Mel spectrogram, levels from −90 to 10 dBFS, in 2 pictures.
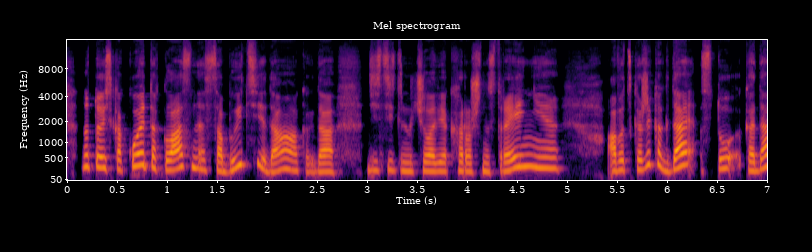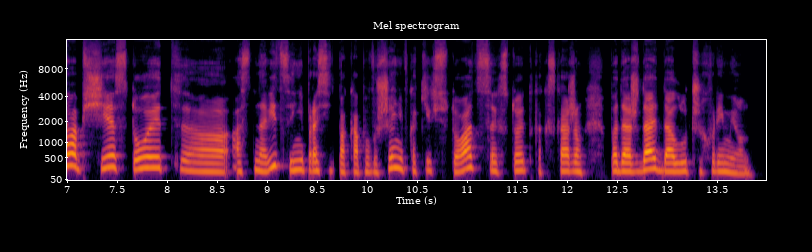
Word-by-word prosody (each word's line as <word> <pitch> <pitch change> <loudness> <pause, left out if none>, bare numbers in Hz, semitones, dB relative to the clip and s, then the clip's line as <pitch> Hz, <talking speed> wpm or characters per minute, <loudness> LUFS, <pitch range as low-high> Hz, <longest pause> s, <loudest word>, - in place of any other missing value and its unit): Ну, 285 - +1
то 270 -1 +3
есть 260 -1 +2
какое-то 275 +6 +3
классное 245 +2 +3
событие, 225 - -1
да, 205 +4 +3
когда 180 -1 0 0.3
действительно 205 -1 -6
у - - -5
человека 190 0 -1
хорошее 185 -1 -1
настроение. 255 - +1 0.4
А 200 - +2
вот 215 0 -1
скажи, 220 +9 -1
когда 320 - +5
сто 250 +2 -3
когда, 205 +7 +3
вообще, 295 -3 +2
стоит, 265 0 0
а, 185 -4 -1
остановиться 200 +9 -4
и - - -1
не 220 - -2
просить 195 0 -4
пока 175 -1 -3
повышение, 175 +9 -3
в - - -21
каких 195 0 -11
ситуациях 200 -1 -2
стоит, 200 +1 -5
как 170 - -17
скажем, 190 -1 -2 0.2
подождать 195 +4 +4
до 185 - +4
лучших 185 0 -6
времен. 165 -6 -6
205 Hz, 165 wpm, -21 LUFS, 185-255 Hz, 0.4 s, когда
